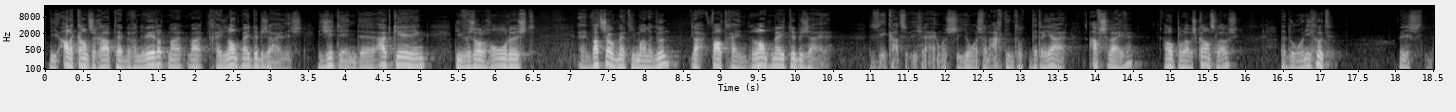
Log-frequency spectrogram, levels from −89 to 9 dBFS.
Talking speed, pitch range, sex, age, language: 195 wpm, 105-135 Hz, male, 60-79, Dutch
